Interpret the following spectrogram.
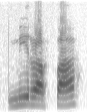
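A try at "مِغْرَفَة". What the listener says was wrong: Mig. Mim kasra ghain dakhil migrafa.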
